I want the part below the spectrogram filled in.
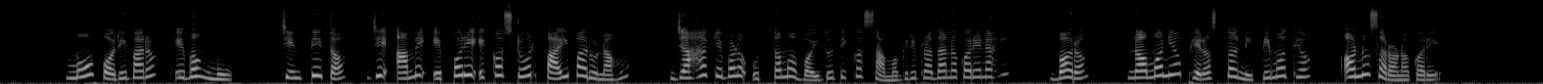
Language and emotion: Odia, sad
